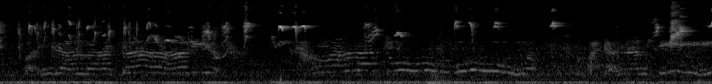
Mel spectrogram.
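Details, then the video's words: Male Konin Trotol sunbird used as a lure, giving thin high chirps and twittering notes with lower warbled phrases, faint low hum beneath. "Pancingan Suara Burung Konin Trotol Jantan"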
